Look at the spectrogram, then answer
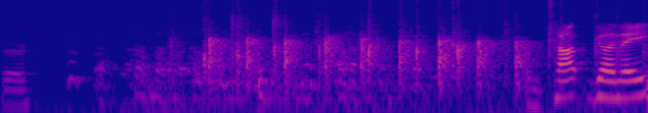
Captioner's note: all laughing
